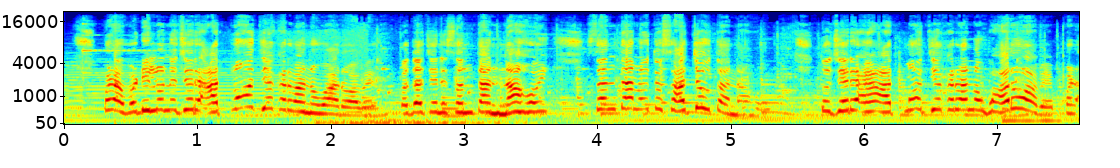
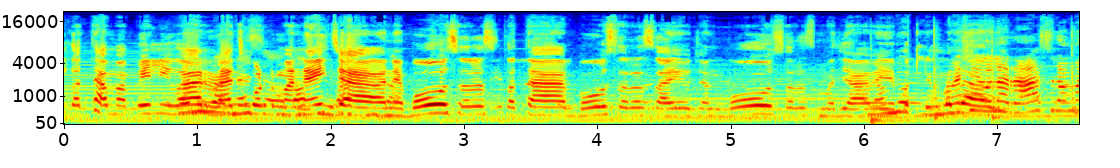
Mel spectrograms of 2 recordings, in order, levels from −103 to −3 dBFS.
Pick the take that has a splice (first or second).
second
